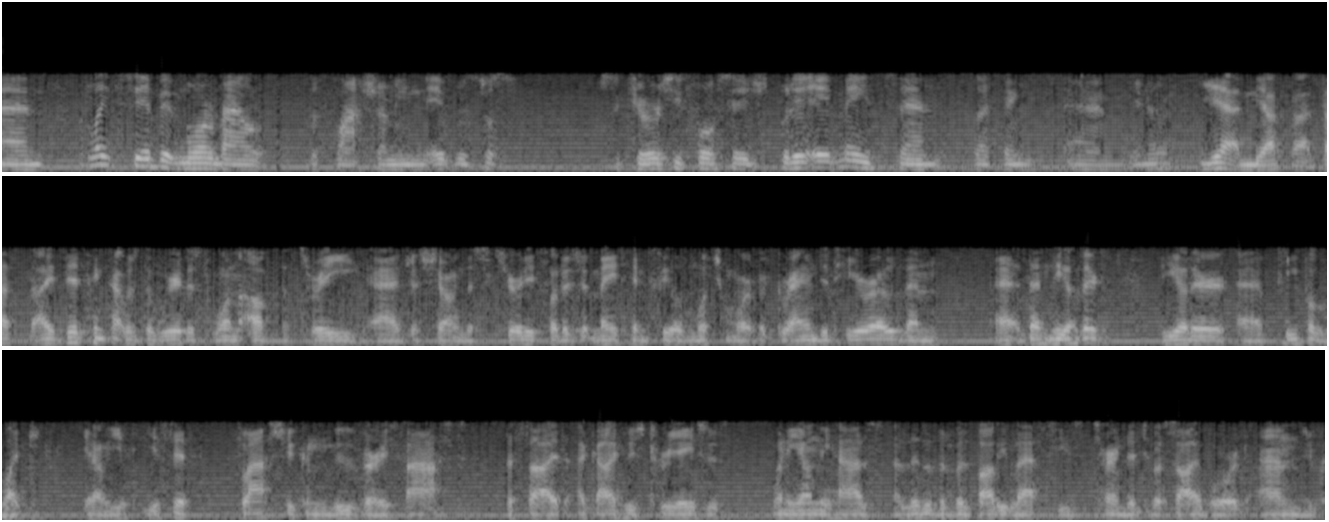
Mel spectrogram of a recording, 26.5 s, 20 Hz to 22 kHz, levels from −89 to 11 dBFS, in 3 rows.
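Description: Mains buzz runs through the whole of this speech recording, a steady raspy drone sitting roughly 10 dB below the talker. Its 50 Hz fundamental comes with a dense ladder of harmonics reaching into the kilohertz range, the signature of sharp switching spikes from a dimmer, a rectifier or an unshielded cable coupling in twice per mains cycle rather than a smooth hum. The iLBC codec is also audible throughout. Nothing above 4 kHz survives, so the speech is narrowband and clearly intelligible but rough and slightly synthetic. The damage is plainly audible. The character points to iLBC's 13.33 kbps mode with 30 ms frames, where each frame's excitation is coded independently of the one before. Lost iLBC frames occur at three points: 1.83 to 1.86 s, between "a bit more about" and "the flash I mean"; 8.33 to 8.38 s, just before "yeah that I did"; and 14.64 to 14.67 s, between "more of a grounded" and "than uh than the". 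Each is a single 30 ms frame. The decoder filled each gap by repeating the last pitch cycle blended with noise, heard as a brief held, buzzy vowel. Because iLBC frames stand alone, the voice recovers immediately afterwards.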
